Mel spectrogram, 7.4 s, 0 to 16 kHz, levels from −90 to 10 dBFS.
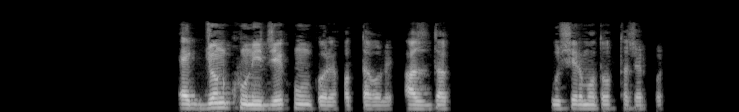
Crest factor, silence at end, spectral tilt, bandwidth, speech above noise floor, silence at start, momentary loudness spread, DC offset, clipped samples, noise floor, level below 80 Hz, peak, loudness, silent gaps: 20 dB; 0.75 s; -5 dB/octave; 7.6 kHz; over 70 dB; 1.8 s; 13 LU; under 0.1%; under 0.1%; under -90 dBFS; -64 dBFS; -2 dBFS; -20 LUFS; 3.54-3.63 s, 3.95-4.05 s, 4.52-5.51 s, 6.48-6.56 s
